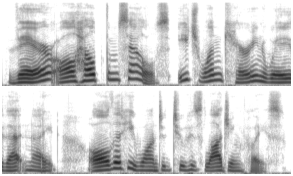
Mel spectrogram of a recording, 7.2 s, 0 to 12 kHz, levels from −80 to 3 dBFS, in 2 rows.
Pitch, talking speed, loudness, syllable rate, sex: 175 Hz, 150 wpm, -17 LUFS, 4.3 syllables/s, female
